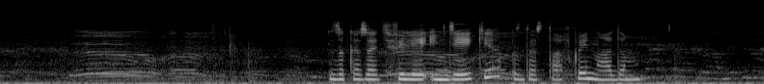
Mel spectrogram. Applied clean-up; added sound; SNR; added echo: none; Crowd; 14 dB; none.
